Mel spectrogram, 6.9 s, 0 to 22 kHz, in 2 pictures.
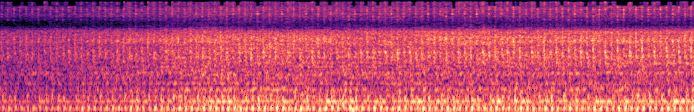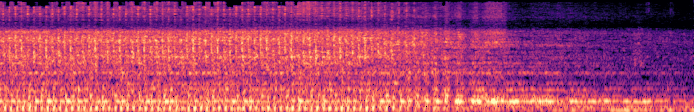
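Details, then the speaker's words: Audi Q3 2.0 TDI after removing and refitting the cylinder head; it previously knocked, smoked white and black, and misfired: now a smooth, even diesel idle with no tapping. Normal idle after the repair. "और एकम smooth है पहले कै टकटक करके आवाज मार रहा था"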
